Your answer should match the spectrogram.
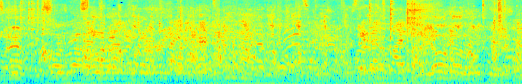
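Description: Chatter of many diners talking at once in a crowded dining room: overlapping conversations with no single voice standing out.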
